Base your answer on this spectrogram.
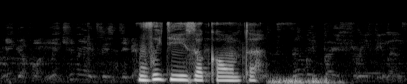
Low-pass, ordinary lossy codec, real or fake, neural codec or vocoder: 7.2 kHz; none; real; none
